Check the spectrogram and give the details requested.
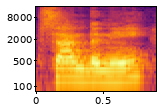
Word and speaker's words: Saint Denis: wanted to talk about him today he is son Denis as he's called in France which is where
